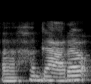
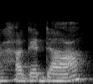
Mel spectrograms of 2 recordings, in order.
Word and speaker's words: Haggadah: know for your Seder there's a Hagaddah or Haggadah depending on you want to pronounce it and so during this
